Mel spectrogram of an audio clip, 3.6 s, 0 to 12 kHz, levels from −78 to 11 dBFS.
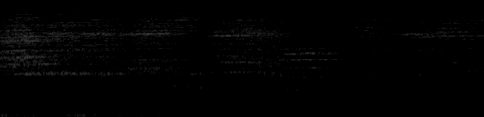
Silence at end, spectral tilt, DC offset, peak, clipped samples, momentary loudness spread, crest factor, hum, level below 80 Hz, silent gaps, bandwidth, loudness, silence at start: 0 s; 3.5 dB/octave; under 0.1%; -42 dBFS; under 0.1%; 10 LU; 18 dB; none; -86 dBFS; none; 10.5 kHz; -57 LUFS; 0 s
